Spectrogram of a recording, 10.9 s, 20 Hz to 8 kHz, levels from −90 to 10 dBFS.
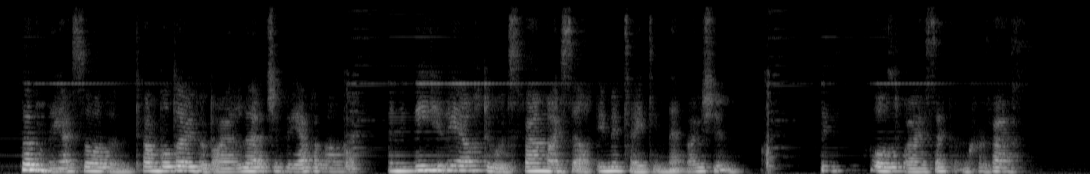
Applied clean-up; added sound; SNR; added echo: neural mask model DeepFilterNet 3.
